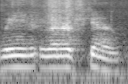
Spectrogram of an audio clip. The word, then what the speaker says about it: Lynyrd Skynyrd: It's Lynyrd Skynyrd, pronounced Lynyrd Skynyrd.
